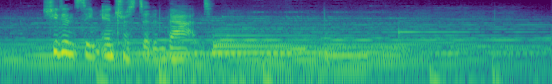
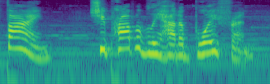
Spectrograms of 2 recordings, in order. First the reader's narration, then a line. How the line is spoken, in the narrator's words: Tina suggested, her voice strained with annoyance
